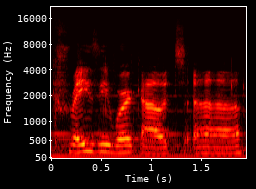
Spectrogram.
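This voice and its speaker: A woman game streamer chatting casually while she plays, rambling and thinking out loud. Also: on the low side, steady tone, slow. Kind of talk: casual livestream chat while playing. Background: game music.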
